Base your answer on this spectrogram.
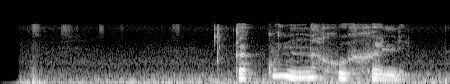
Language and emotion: Russian, angry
